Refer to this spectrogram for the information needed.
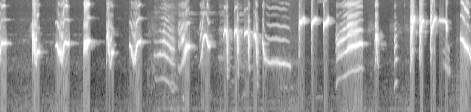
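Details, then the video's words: Asian pied starling varied song used as a master recording to train captive starlings: a string of sharp chirps and slurred whistles, then a quick series of clipped notes and high thin whistles, with a faint low hum. "Suara Jalak Suren Full Variasi Ocehan"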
